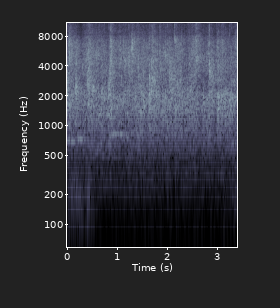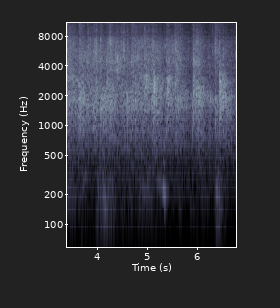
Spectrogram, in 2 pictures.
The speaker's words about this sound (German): Danke, den Applaus habt ihr wirklich verdient, meine Lieben.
